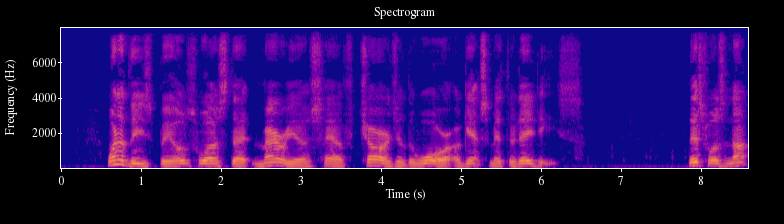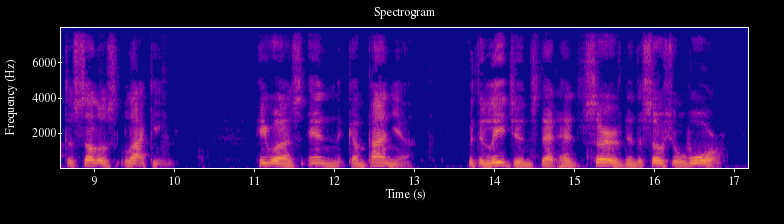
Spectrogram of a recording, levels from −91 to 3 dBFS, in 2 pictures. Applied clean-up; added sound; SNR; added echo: none; none; none; none.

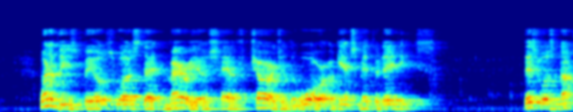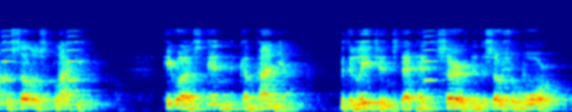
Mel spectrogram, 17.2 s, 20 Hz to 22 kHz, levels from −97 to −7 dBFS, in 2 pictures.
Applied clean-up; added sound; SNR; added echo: none; Bowed string instrument; 14 dB; reverberation time 0.9 s.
